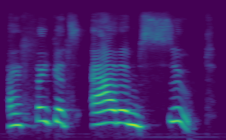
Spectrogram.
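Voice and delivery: put-on high, loud, slow child's voice of wonder; astonished young boy. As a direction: play a small boy amazed by his discovery. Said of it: "With astonishment in his young voice".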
